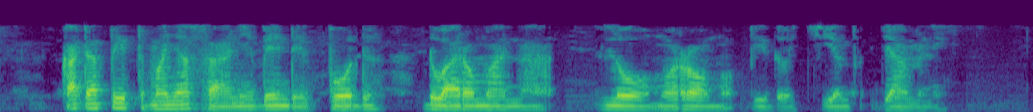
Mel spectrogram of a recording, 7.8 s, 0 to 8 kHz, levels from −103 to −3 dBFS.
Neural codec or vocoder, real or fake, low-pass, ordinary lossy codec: none; real; 7.2 kHz; AAC, 16 kbps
